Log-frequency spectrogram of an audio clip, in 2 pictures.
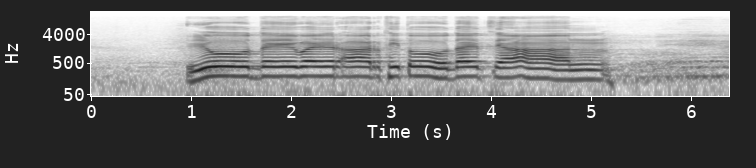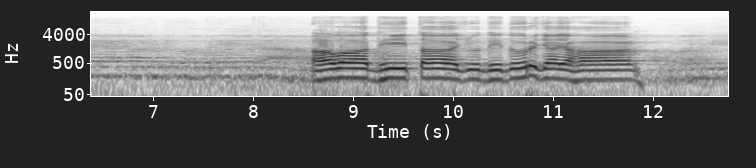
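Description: An elderly man chants verses in a sing-song voice through a microphone.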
